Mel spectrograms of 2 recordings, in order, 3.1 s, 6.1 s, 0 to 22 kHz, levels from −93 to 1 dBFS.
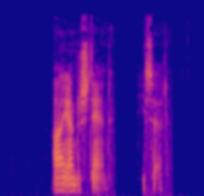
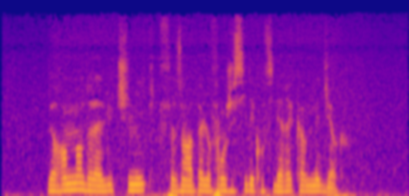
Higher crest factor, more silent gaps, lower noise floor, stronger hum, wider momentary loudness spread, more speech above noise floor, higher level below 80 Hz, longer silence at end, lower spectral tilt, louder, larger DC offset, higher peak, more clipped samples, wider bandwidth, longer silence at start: first, 24 dB vs 18 dB; neither; first, -87 dBFS vs -50 dBFS; neither; first, 17 LU vs 8 LU; first, 56 dB vs 30 dB; second, -72 dBFS vs -34 dBFS; second, 0.55 s vs 0.8 s; second, -2 dB/octave vs -6.5 dB/octave; second, -30 LUFS vs -21 LUFS; neither; second, -10 dBFS vs -4 dBFS; neither; about the same, 16 kHz vs 16 kHz; first, 0.8 s vs 0.1 s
